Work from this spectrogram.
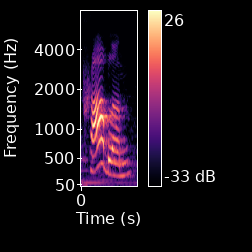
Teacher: no som do M final encosta os lábios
